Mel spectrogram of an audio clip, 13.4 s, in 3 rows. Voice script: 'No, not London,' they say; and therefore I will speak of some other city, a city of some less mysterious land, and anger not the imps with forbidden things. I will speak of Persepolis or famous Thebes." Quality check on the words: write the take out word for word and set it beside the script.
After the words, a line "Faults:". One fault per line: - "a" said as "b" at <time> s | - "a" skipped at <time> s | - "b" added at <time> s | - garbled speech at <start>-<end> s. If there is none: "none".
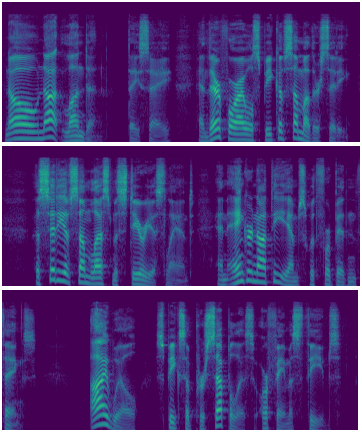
'No, not London,' they say; and therefore I will speak of some other city, a city of some less mysterious land, and anger not the imps with forbidden things. I will speaks of Persepolis or famous Thebes."
Faults:
- "speak" said as "speaks" at 10.9 s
